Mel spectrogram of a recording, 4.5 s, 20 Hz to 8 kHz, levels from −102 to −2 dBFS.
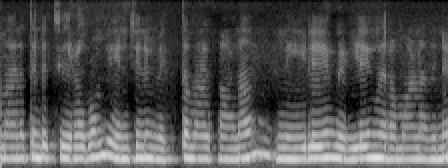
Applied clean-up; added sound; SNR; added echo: neural mask model Resemble Enhance denoiser.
